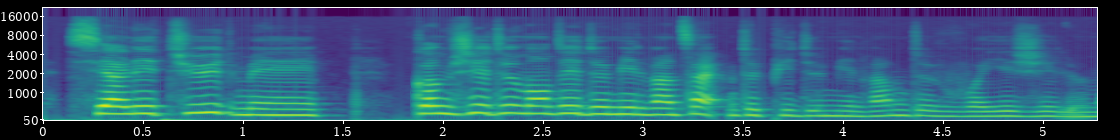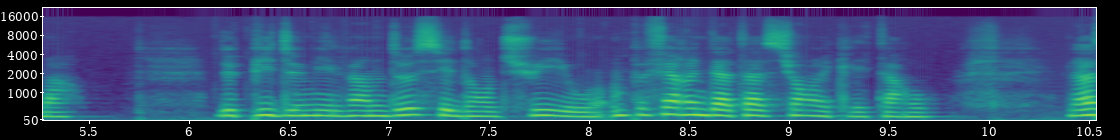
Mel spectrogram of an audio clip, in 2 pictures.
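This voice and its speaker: A woman's voice: mid-range voice, dark tone. A woman medium doing a tarot reading on a live stream, chatting to viewers and exclaiming as she counts out her cards. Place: indoors at a desk with a camera.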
